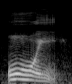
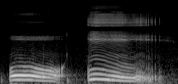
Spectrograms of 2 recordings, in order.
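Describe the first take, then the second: First: The vowels glide together in one syllable. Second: The vowels are split into two syllables. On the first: The speaker calls it right. "미끄러지듯이 연결해서 오이 하고 발음하시면 돼요" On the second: The speaker calls it wrong. "우리말처럼 오, 이 이렇게 이음절로 발음하시면"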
